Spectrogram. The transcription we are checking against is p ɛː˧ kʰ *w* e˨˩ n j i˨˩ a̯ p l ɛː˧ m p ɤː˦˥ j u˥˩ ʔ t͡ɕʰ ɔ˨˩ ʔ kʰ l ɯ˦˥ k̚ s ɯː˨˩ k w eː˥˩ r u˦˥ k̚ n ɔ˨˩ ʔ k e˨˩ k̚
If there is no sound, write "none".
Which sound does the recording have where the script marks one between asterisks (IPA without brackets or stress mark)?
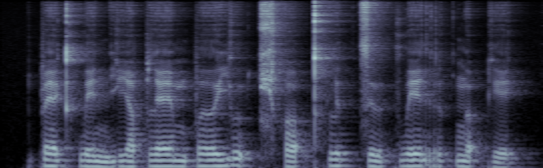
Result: w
